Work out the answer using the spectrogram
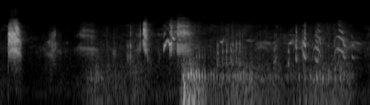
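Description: A ringneck parakeet gives a sharp, piercing shriek, then a run of varied chattering and squawky notes over a faint low rumble.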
